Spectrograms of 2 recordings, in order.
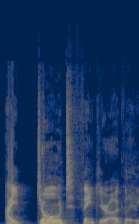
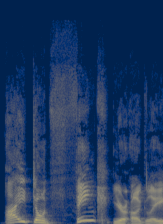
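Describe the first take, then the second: First: The word "don't" carries the emphasis. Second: The word "think" carries the emphasis. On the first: "then the second time, the second word" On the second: "each time you're going to emphasize a different word"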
